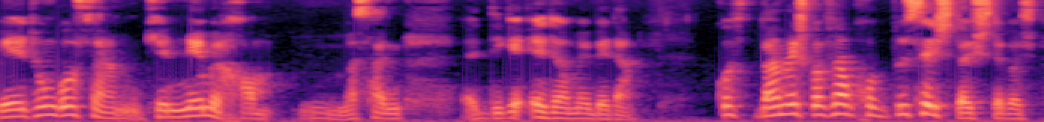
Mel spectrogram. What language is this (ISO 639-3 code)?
fas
